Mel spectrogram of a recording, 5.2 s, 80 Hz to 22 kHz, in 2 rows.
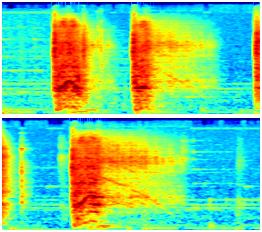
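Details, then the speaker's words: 1JZ-swapped widebody Toyota Supra after a starter replacement: several sharp catches, each roaring briefly then fading within a second or so; the engine fires but won't idle, cause still unknown. "okay so you heard it start again yeah it doesn't want to run like Idol at all so I've got some more tinkering to do"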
